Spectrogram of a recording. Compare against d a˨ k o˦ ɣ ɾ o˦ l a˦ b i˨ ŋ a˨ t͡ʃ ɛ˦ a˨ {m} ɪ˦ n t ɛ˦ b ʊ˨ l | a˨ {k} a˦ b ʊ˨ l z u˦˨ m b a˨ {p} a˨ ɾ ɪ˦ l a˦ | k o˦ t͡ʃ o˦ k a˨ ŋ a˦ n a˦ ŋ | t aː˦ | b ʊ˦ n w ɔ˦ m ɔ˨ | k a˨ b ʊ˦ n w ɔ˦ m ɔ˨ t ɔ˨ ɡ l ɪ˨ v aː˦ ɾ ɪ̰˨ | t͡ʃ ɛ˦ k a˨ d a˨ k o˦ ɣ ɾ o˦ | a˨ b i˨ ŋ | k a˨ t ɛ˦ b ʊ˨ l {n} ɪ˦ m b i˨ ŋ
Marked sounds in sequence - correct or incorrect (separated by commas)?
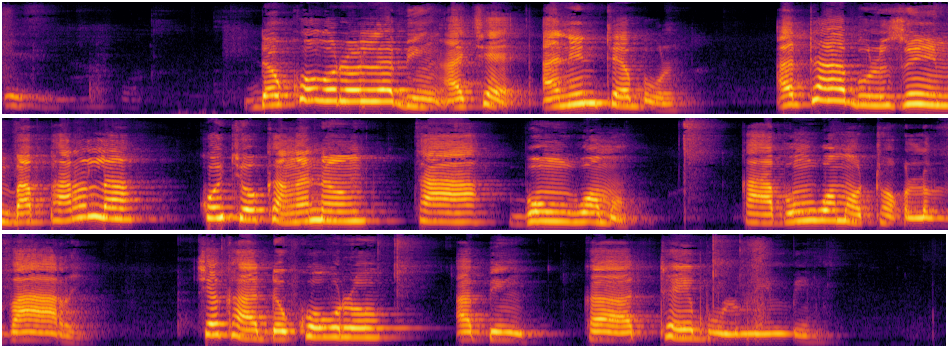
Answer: incorrect, incorrect, correct, incorrect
